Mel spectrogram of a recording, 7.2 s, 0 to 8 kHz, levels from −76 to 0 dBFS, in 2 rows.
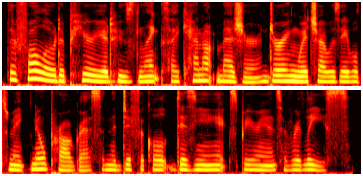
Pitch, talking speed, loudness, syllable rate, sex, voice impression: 180 Hz, 215 wpm, -18 LUFS, 6.5 syllables/s, female, feminine, adult-like, slightly middle-aged, thin, tensed, slightly weak, slightly bright, hard, clear, fluent, cute, intellectual, slightly refreshing, sincere, calm, friendly, slightly reassuring, unique, slightly elegant, slightly sweet, lively, intense, sharp, slightly modest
